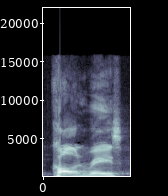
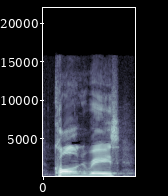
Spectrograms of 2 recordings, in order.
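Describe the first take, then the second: No difference in how they are said.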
